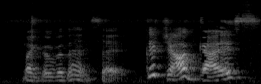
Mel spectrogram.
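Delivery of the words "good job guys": patronizing, condescending, talking-down tone. Answering over the headset in character about a little snake: patronizing.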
